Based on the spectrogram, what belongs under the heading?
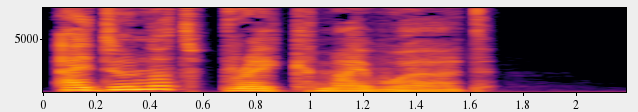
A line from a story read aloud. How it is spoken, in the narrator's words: said Simone coldly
